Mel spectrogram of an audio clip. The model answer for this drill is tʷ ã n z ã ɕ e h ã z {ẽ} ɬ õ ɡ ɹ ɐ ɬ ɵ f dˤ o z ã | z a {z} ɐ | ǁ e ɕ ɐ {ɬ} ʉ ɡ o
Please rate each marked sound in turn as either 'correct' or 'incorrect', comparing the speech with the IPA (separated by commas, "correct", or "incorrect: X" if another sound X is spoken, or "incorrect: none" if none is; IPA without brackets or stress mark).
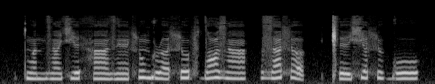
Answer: correct, incorrect: ɬ, correct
